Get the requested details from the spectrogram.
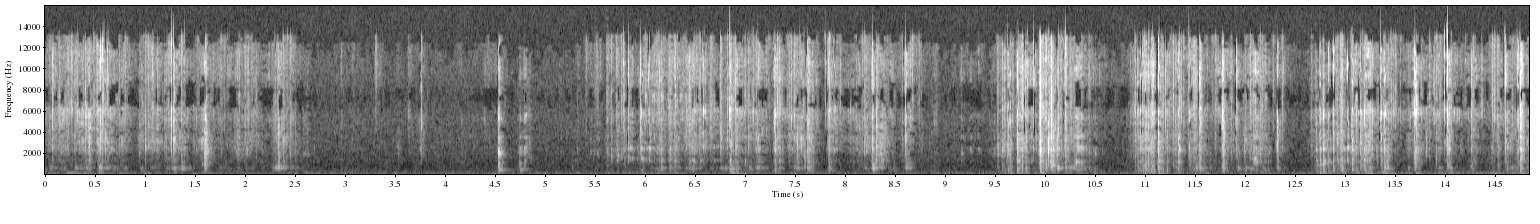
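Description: A utility knife blade scrapes flakes off a solid pink bar of soap held in the hand. Quiet, dry, bright crackling scrapes come in bursts separated by short pauses, with little low end.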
